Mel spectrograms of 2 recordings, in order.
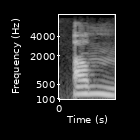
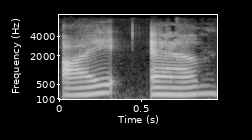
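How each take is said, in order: First: It is contracted into one short syllable. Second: It is said as two separate full words. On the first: "like am" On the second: "I am जो है वो am बन जाएगा"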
